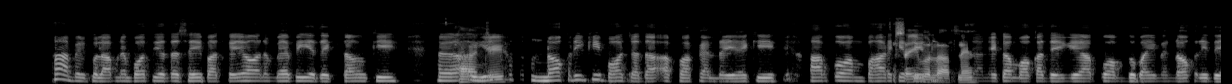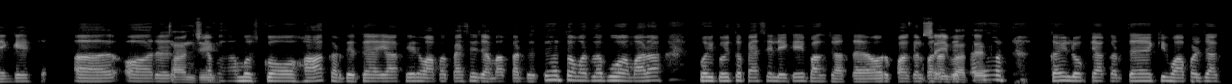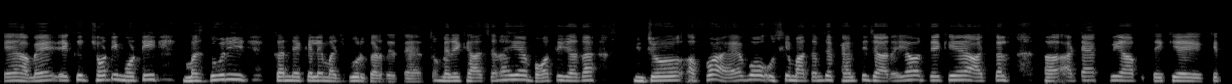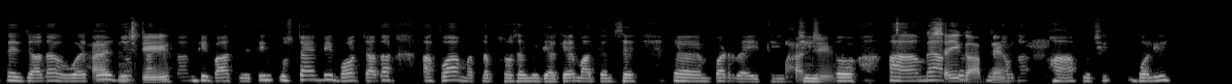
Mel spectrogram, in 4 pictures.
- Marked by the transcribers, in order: in English: "अ अटैक"; in English: "टाइम"; tongue click
- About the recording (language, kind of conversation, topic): Hindi, unstructured, क्या सोशल मीडिया झूठ और अफवाहें फैलाने में मदद कर रहा है?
